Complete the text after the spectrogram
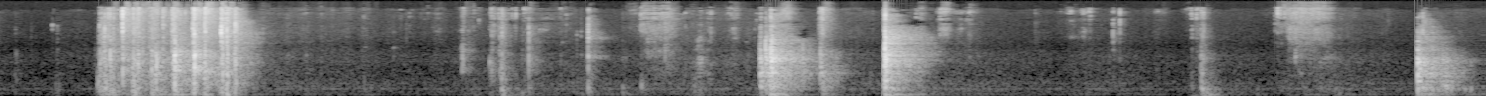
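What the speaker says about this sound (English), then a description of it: "Let me get a few shuffles." Tarot cards are riffle-shuffled in several distinct bursts: one long crisp riffle, then shorter flicks and taps spaced over a few seconds, close and fairly quiet with no talking.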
